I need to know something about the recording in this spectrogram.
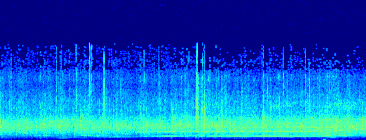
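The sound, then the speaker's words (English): A large standing audience claps their hands together in a dense, steady wash of applause at a revival worship service, with a faint sustained musical tone running underneath. “Everybody stand. Everybody clap your hands.”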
